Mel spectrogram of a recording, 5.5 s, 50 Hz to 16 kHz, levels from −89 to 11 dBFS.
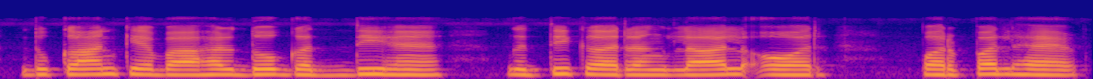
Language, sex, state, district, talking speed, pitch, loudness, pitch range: Hindi, female, Jharkhand, Garhwa, 140 wpm, 205 Hz, -15 LUFS, 200-215 Hz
